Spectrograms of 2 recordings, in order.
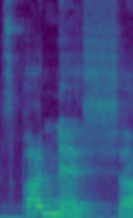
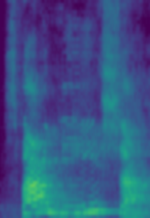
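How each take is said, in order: First: Spanish sounded out as spa-NESH-a; Spanish with an "eh" middle and falling end; sounding out name. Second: Spanisha stretched slowly as spa-NEEE-sha; slow, louder Spanisha with a long "ee"; drawn-out name. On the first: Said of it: "Oh, you pronounce it". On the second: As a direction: draw out the middle of Spanisha, then fall. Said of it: "Girl, your name unique". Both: Shown as a demonstration.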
